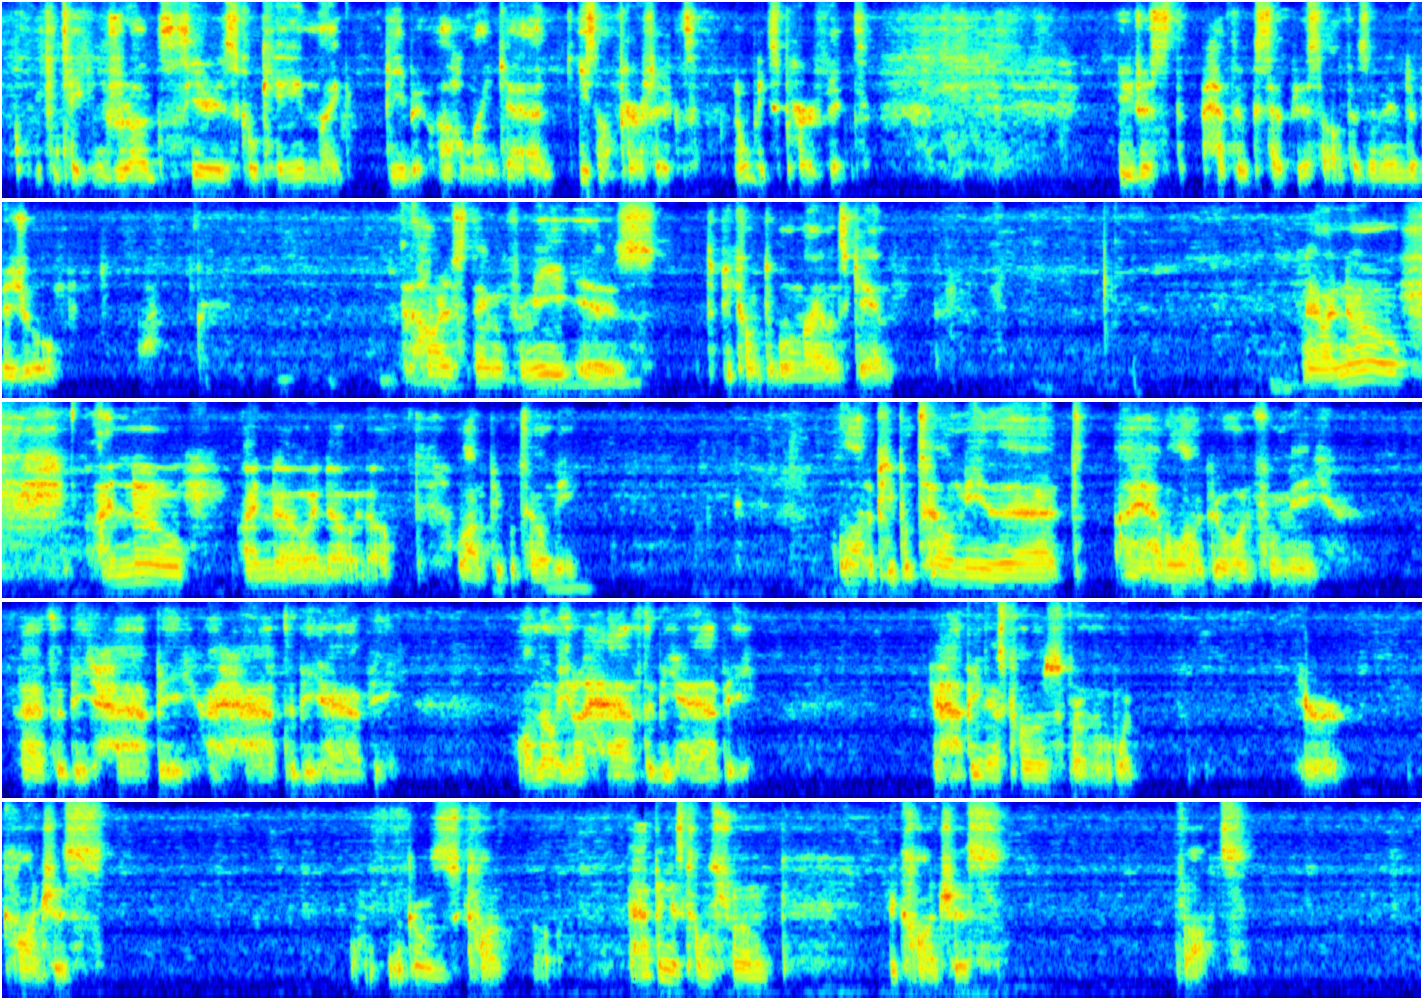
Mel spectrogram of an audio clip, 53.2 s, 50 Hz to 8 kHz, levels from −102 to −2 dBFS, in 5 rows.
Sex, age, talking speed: male, 30-49, 115 wpm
